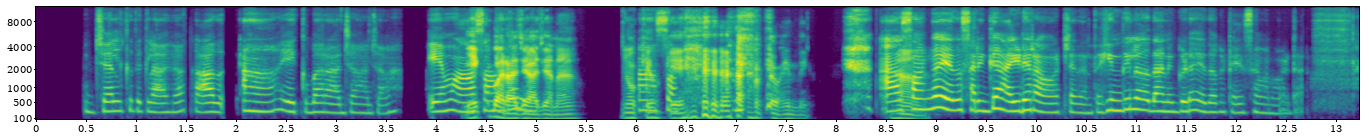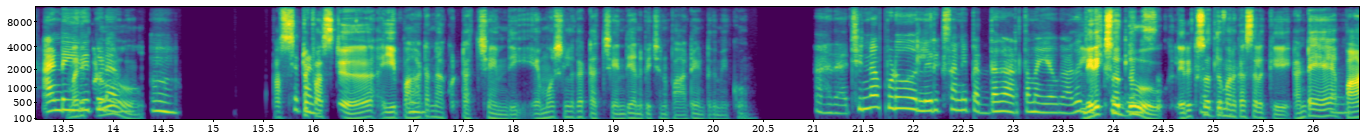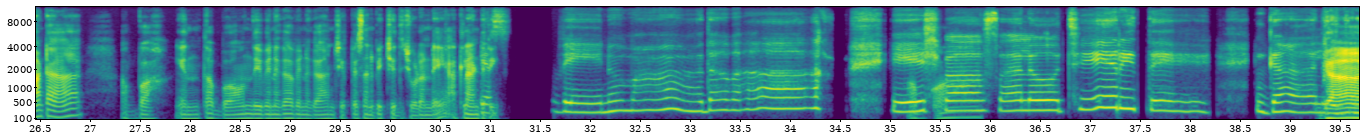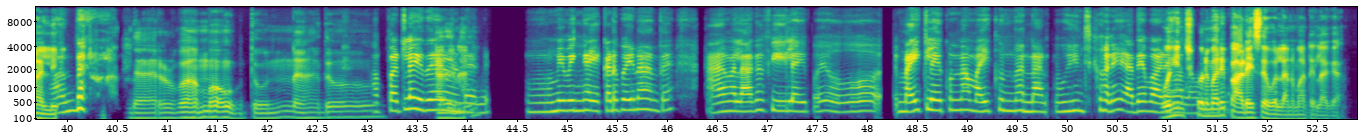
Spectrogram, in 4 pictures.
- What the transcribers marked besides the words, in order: in Hindi: "జల్క్ తికల్ ఆజా"; in Hindi: "ఏక్ బార్ ఆజా ఆజా‌నా"; in Hindi: "'ఏక్ బార్ ఆజా"; chuckle; sniff; in English: "అండ్"; in English: "ఫస్ట్, ఫస్ట్"; tapping; in English: "టచ్"; in English: "ఎమోషనల్‌గా టచ్"; in English: "లిరిక్స్"; in English: "లిరిక్స్"; in English: "లిరిక్స్"; in English: "జస్ట్ ట్యూన్స్"; in English: "యెస్"; singing: "వేణు మాధవా! ఏ శ్వాసలో చేరితే గాలి గాంధర్వ"; chuckle; singing: "గాలి గాంధర్వమవుతున్నదో"; chuckle; in English: "ఫీల్"; in English: "మైక్"; in English: "మైక్"
- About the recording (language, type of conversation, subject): Telugu, podcast, మీకు గుర్తున్న తొలి పాట ఏది?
